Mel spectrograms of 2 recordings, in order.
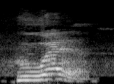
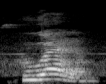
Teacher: Huwal, pendek-pendek. Hu-nya dari tenggorokan bagian dalam, jadi lebih tebel ya.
